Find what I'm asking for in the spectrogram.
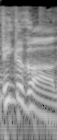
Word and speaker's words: Vingegaard: Vingegaard.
